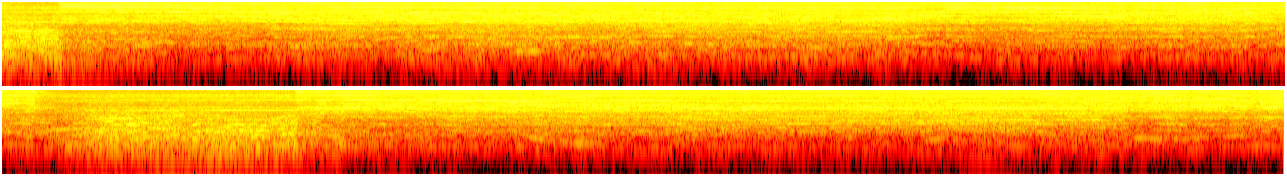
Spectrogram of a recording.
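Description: Angle grinder cutting through a steel mesh fence: a loud, steady, high-pitched grinding of the disc on metal, which stops for about a second just past halfway and then starts again.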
